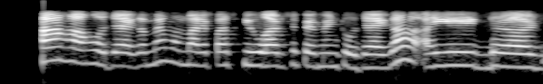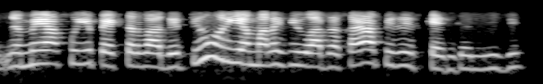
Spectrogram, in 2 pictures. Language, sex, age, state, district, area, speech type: Hindi, female, 18-30, Madhya Pradesh, Indore, urban, conversation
